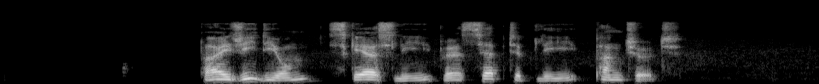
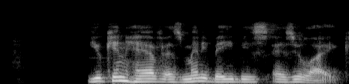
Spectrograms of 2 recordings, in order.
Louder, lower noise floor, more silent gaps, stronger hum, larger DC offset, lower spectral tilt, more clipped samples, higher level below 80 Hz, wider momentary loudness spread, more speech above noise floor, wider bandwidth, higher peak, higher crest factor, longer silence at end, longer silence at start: about the same, -19 LUFS vs -18 LUFS; first, under -90 dBFS vs -84 dBFS; neither; neither; neither; second, -3.5 dB/octave vs -7.5 dB/octave; neither; second, -66 dBFS vs -54 dBFS; first, 13 LU vs 7 LU; first, over 72 dB vs 67 dB; about the same, 7.8 kHz vs 7.4 kHz; about the same, -2 dBFS vs -4 dBFS; about the same, 18 dB vs 14 dB; first, 1.4 s vs 0.15 s; first, 2 s vs 0.9 s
